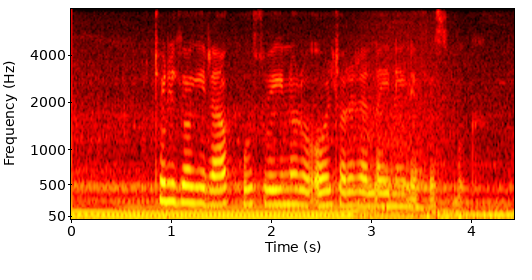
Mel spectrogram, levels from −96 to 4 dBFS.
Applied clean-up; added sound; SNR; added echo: none; Vehicle; 0 dB; none.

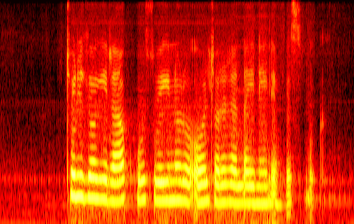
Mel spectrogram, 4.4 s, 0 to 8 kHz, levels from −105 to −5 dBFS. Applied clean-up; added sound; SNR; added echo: neural separator model SepFormer DNS4.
